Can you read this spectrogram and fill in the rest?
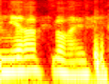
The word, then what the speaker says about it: Miraflores: J'espère que j'ai bien prononcé hein, le nom du restaurant Mira Flores, hein, c'est bien ça. Hein. Tout à fait, Mira Flores.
